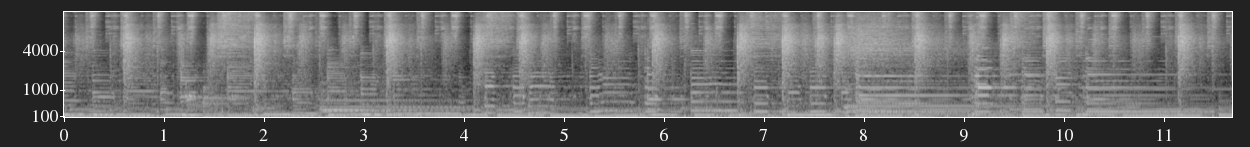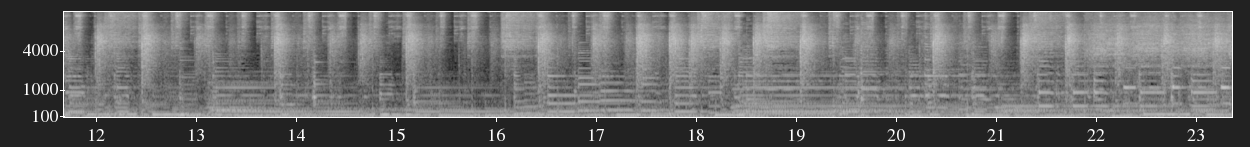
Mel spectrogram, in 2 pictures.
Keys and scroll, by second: 1.6 space, 2.4 e, 3.0 Escape, 6.6 Escape, 13.8 space, 14.3 alt+c, 14.4 alt+w, 14.8 p, 16.2 Escape, 17.7 ctrl+z, 18.9 space, 21.8 space.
